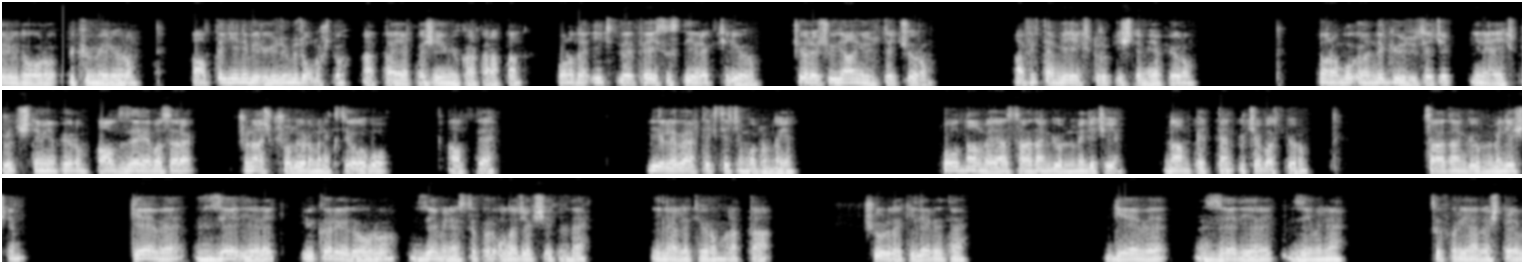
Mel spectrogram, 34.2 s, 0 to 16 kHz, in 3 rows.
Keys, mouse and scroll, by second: 0.4-0.8 middle drag, 1.3 click, 1.5-2.0 middle drag, 2.0 scroll down 1, 2.3 middle click, 2.7 scroll up 2, 2.9 shift+middle click, 3.3 middle click, 4.1 x, 5.8 middle click, 6.0 click, 6.7 middle click, 7.5 e, 9.8 click, 10.2 middle click, 10.8 e, 12.2 alt+z, 16.0 1, 20.3 KP_3, 23.6 g, 28.0-29.4 drag, 29.9 click, 30.2 click, 31.0 g.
